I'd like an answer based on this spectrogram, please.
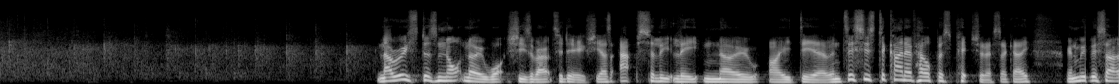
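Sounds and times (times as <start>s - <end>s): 
audience applause: 0.0s - 4.1s
speech: 3.8s - 11.1s.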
